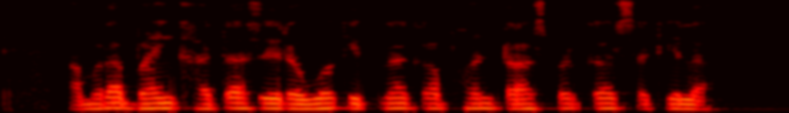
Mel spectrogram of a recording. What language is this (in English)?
Magahi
